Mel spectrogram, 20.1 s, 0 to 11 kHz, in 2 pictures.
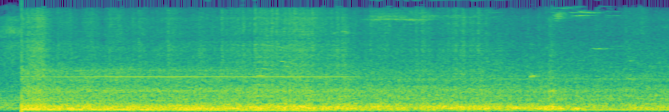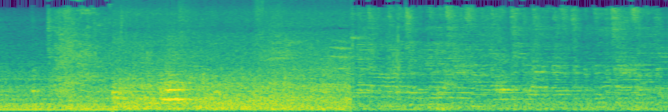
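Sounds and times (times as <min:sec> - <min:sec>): tram rumble: 0:00.0 - 0:16.4.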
